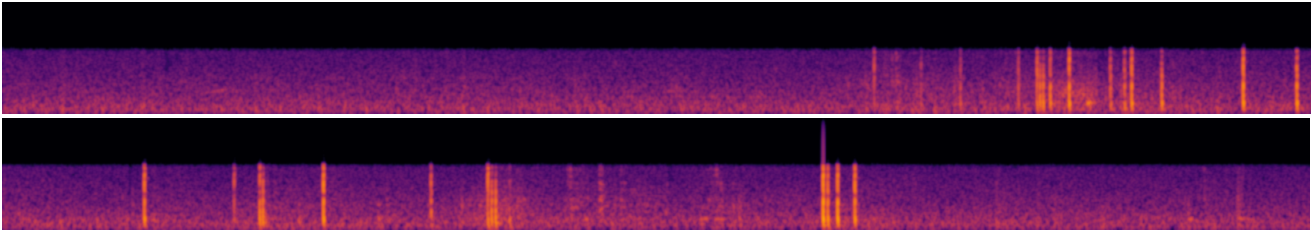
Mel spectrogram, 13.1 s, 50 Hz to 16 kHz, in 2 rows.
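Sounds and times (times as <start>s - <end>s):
low hiss: 0.0s - 13.0s
sharp clicks and snaps: 4.3s - 6.6s, 7.2s - 10.9s.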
